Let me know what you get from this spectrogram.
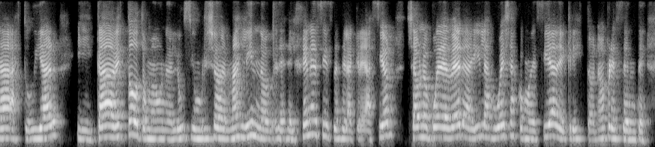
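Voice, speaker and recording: Moderate pace, fairly even intonation, a normal speaking voice. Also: woman. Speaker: Bible teacher and speaker. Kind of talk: online talk. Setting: video call.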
